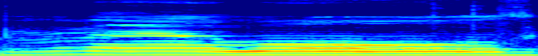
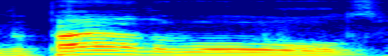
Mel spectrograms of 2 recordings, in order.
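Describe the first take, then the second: First: "Repair the walls" slurred slowly, words mushed together; garbled. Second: Said in the usual way. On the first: Shown as a demonstration. Gamer replays his garbled in-game voice command, slurred. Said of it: "I can't speak coherently". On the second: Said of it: "my attempt at saying".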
